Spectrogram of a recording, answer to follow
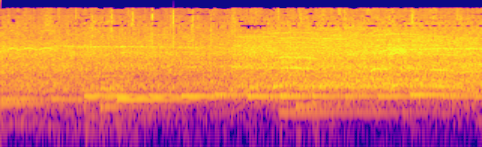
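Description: Slow background music with long held notes over the dense noise of a large arena crowd cheering.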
